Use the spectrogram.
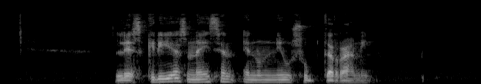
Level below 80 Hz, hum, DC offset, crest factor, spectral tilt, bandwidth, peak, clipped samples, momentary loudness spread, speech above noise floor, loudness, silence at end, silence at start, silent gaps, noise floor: -66 dBFS; none; under 0.1%; 22 dB; -4 dB/octave; 11.5 kHz; -10 dBFS; under 0.1%; 8 LU; 40 dB; -30 LUFS; 1.1 s; 1.15 s; none; -70 dBFS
